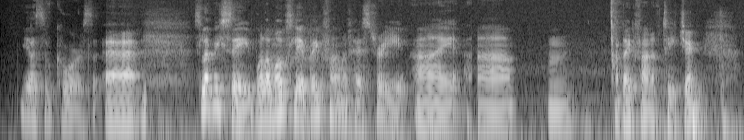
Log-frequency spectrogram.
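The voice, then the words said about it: Mellowed Belfast accent. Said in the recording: “I'm from Belfast, which you could possibly tell from the accent, but I haven't lived there in about 15 or 16 years, so it's mellowed a little bit.”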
